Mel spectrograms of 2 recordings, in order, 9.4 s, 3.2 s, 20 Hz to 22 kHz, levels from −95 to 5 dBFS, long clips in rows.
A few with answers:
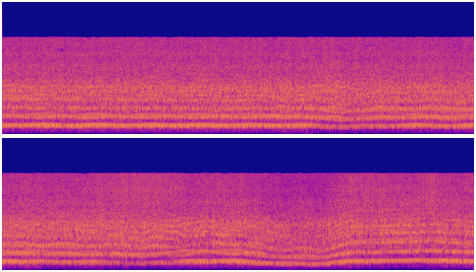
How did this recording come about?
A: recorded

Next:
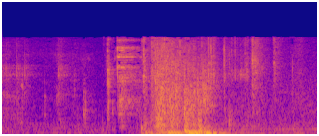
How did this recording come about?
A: recorded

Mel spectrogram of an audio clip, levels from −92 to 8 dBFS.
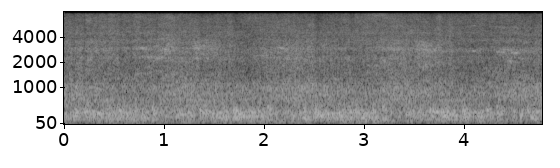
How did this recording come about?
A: recorded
